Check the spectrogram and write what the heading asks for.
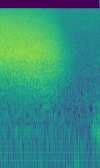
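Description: A hiss of noise that fades away about a second in.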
